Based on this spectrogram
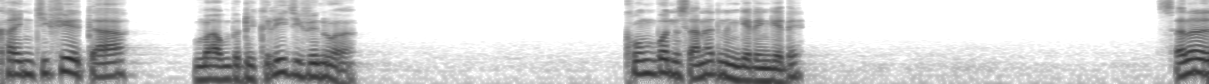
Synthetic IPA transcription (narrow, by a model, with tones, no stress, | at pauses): kʰa˦nt͡ʃi˦fi˦e˦ta˦ | la˨m˨du˨di˨ki˦li˦t͡ʃi˨fi˦n˦wa˨a̰˨ | ku˦m˦bo˦ni˨sa˨na˦dni˨ŋɡe˨de˨ŋɡe˨de˦ | sa˨la˦˨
